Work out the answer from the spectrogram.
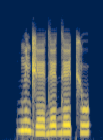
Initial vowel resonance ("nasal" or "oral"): nasal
